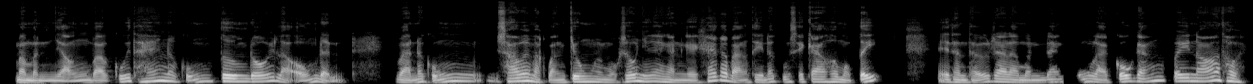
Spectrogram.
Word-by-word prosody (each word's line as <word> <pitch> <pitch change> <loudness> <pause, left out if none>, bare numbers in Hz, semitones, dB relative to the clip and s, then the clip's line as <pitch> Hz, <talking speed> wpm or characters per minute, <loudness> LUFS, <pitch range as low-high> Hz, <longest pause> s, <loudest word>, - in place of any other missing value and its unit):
mà 100 - +2
mình 90 -1 0
nhận 90 +2 -1
vào 90 -2 0
cuối 130 - -1
tháng 145 +7 +2
nó 155 -4 +1
cũng 135 +3 -3
tương 140 -2 +5
đối 140 +5 +2
là 150 - -1
ổn 95 +9 -1
định, - - -2 0.5
và 105 -3 0
nó 120 +6 -1
cũng 145 +8 0 0.2
so 140 +2 +1
với 165 +1 +5
mặt 115 -8 -1
bằng 100 0 -2
chung 125 +2 +3
và 120 - -2
một 105 -2 -5
số 145 +2 +3
những 140 -3 +2
cái 135 -3 -2
ngành 105 -4 -1
nghề 95 -1 -1
khác 165 - -1
á 180 - +5
bạn 95 - -2
thì 105 -1 -2
nó 120 - -3
cũng 115 - -5
sẽ 120 - -5
cao 120 -1 -1
hơn 120 -1 0
một 100 -4 -4
tí, - - +5 0.6
thì 115 - 0
thành 105 -2 -1
thử 100 +6 -1
ra 130 -2 +1
là 110 -2 0
mình 100 -1 -1
đang, 115 +2 -4 0.2
cũng 130 +3 -4
là, 105 -6 -1
cố 135 +3 +4
gắng 145 +5 0
với 155 0 +2
nó 155 +5 +2
thôi. 150 -5 +2
120 Hz, 255 wpm, -20 LUFS, 100-145 Hz, 0.6 s, tương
